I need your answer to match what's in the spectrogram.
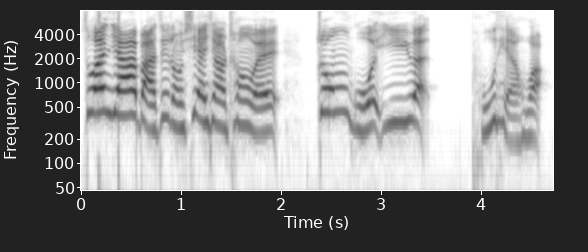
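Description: A woman's voice: high-pitched, animated, unhurried, pushed and bright, dry recording, studio quality. A woman with a Northeastern Chinese accent hosting a comedic news commentary show in a colloquial, joking, exaggerated way. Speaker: radio show host.

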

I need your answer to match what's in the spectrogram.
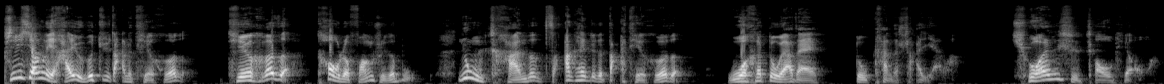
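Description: A woman reading a novel aloud as an audiobook narrator, telling the story in an expressive way. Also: low-pitched, moderate pace, husky.

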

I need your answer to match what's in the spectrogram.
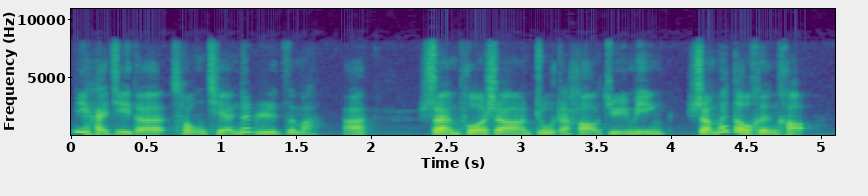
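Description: A man voicing a forgetful old male grey squirrel who rambles quickly and wistfully in a storybook reading. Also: medium pitch, huge pitch swings, breathy edge.

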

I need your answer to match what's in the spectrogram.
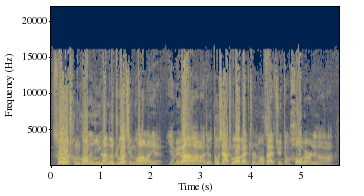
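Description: A man's voice: on the high side, very animated, fast talker. A man telling a story in a chatty, conversational way, often asking the listener questions. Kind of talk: casual spoken storytelling.

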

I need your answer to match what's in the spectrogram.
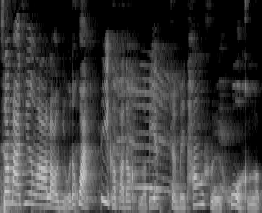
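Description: A young child tells a storybook tale, pausing and restarting as the words come. The voice is high and the pace is slow and careful. It sounds like a children's story reading. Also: expressive, pushed and bright. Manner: slow, halting telling with restarts.

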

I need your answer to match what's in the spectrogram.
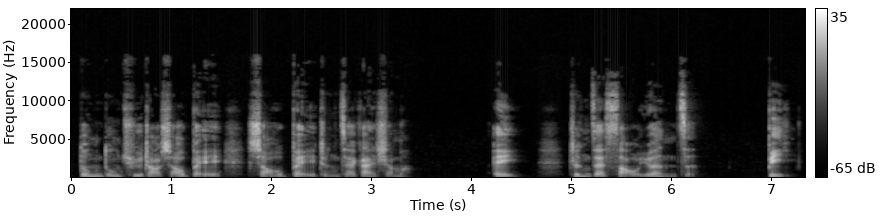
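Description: Slow, sing-song male storyteller. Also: lowish voice, gravelly, no room sound, studio quality. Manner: gentle, slow, sing-song questions to children. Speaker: children's storyteller. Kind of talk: bedtime story reading for children.

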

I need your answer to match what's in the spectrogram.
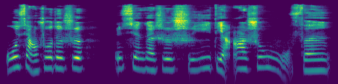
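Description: A woman's voice: fairly high pitch, steady tone, lightly acted. A woman doing a rude rich storybook man. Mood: sheepish. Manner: gruff barks, slow sighs. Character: rude rich man, grumpy turned polite.

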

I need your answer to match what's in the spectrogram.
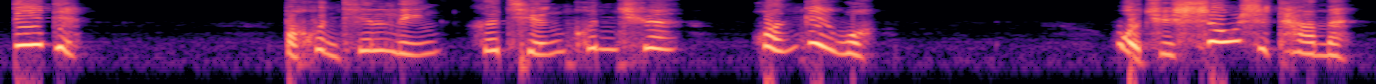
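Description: A woman's voice: expressive, unhurried, no room sound, studio quality. A woman voicing a desperate young boy hero. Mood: pleading. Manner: cries out in a high, strained voice.

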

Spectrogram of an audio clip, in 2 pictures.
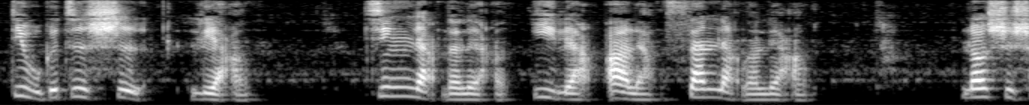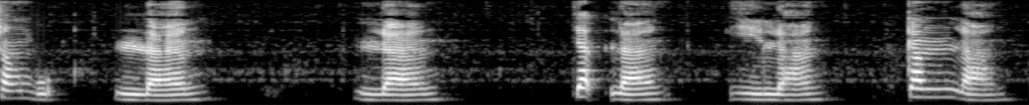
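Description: A woman's voice: lowish voice, slow pace, pauses often. A woman teaching a pronunciation lesson, repeating each syllable and example word several times. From southern China. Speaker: language teacher.

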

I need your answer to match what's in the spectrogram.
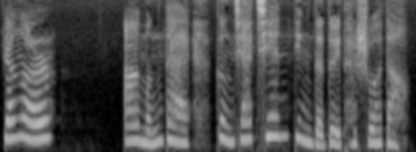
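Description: Brief: woman narrating children's bedtime stories, high and gentle, dry close-mic sound. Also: lively intonation, no echo. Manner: gentle, unhurried storyteller voice. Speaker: children's story reader.

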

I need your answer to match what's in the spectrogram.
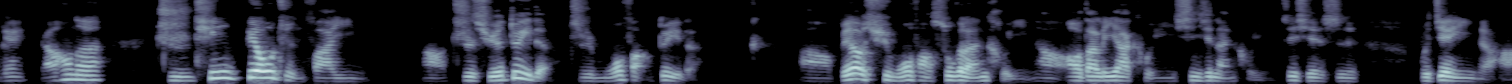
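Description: A man from China giving an English lesson, explaining with lots of fillers and lively emphasis. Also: medium pitch, a little fast. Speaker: English teacher. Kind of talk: online lesson.

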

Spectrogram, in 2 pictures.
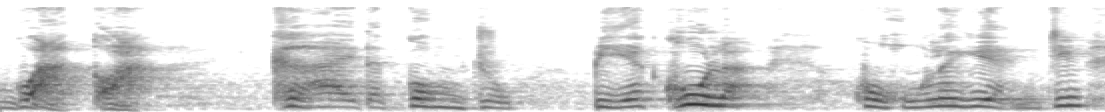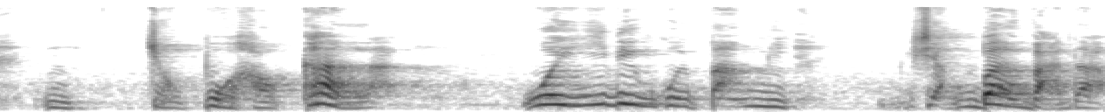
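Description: Woman doing a croaking sly frog. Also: fairly high pitch, slow pace, pitched below the performer's own voice. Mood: coaxing. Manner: croaks between phrases. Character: croaking sly male frog, small and pleading.

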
